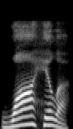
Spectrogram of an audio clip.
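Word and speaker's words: Wauhillau: talking about wah hillow local say it like wahilla it's a small community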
